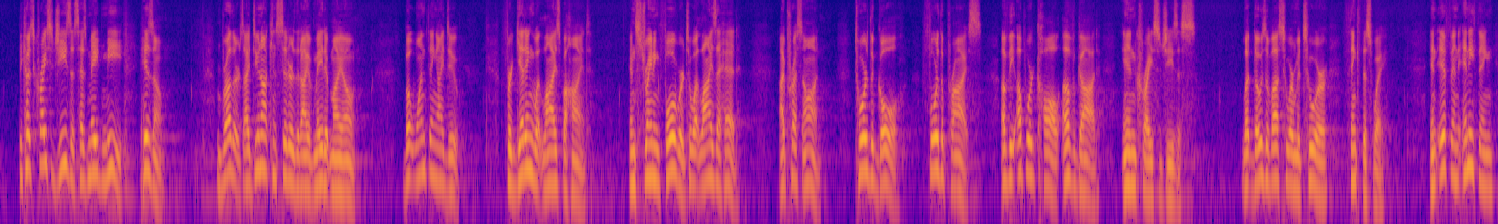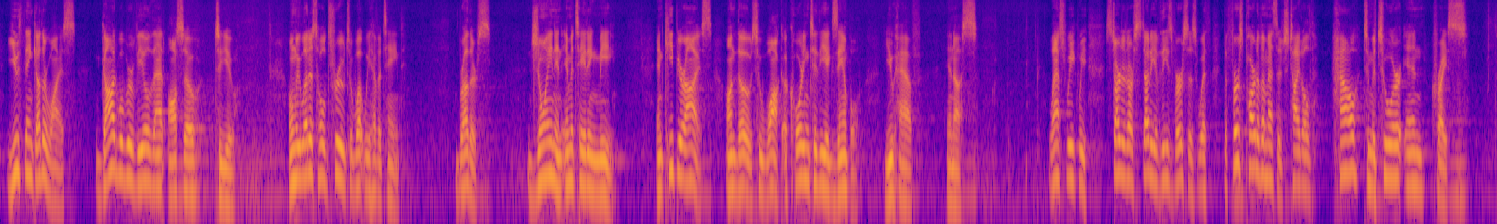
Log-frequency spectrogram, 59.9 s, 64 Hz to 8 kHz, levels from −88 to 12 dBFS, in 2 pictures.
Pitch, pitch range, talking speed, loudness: 150 Hz, 130-175 Hz, 130 wpm, -18 LUFS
